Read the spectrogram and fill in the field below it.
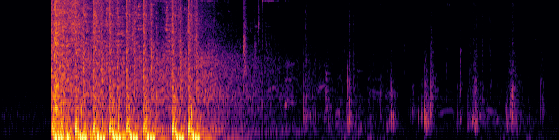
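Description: Loud, rapid automatic gunfire bursts out in the shooter game Escape From Tarkov, a dense close volley that then trails off into scattered shots, footsteps and shuffling.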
